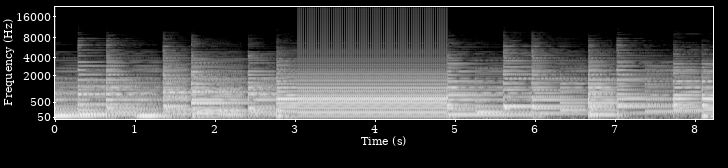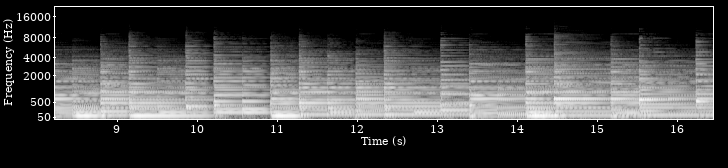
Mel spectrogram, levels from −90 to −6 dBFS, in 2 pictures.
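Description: From 3.04 s to 4.91 s the audio locks into a system hang loop. The machine or driver stalled while the hardware kept replaying one 23.22 ms buffer, which fits a 1024-sample buffer. It repeats about 80 times. The result is a steady buzz at 43.1 Hz.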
